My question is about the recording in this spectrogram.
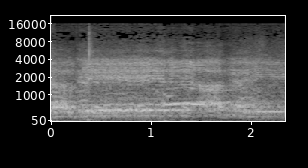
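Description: A crowd of male mourners chanting a noha together, their many voices overlapping, with a sharp slap of hands on bare chests (matam) about half a second in.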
